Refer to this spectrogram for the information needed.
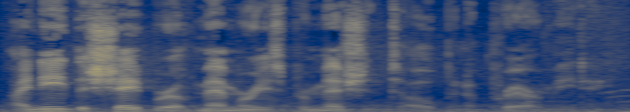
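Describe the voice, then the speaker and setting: A man voicing an earnest, pious dwarf missionary in a video game, speaking in a gently persuasive way. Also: low-pitched, animated, fast talker, noisy background. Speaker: preacher. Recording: game audio with music underneath.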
